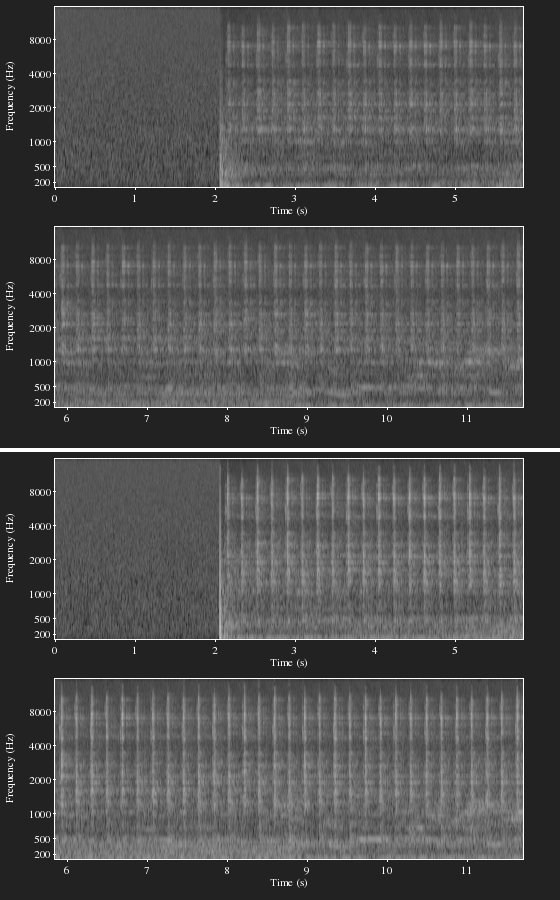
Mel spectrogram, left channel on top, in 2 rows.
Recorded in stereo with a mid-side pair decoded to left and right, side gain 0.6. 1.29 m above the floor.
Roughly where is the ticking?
Ahead right.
